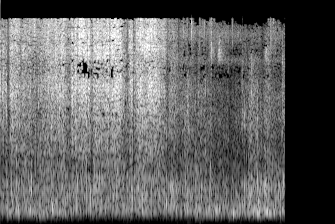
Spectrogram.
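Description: Many firecrackers crackle and pop rapidly.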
